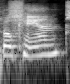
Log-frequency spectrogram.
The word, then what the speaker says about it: Spokane: It's submitted by JJ van der Put from Sp- uh, How do you say this again? Spoken. Spoken. – Isn't it Spokane? Spokane. – I Sp- No, it's Spokane. It's not Spokane. – Spokane. Spokane, Washington.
